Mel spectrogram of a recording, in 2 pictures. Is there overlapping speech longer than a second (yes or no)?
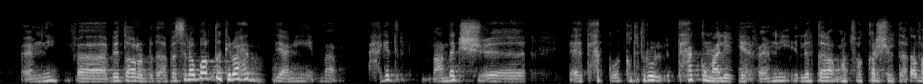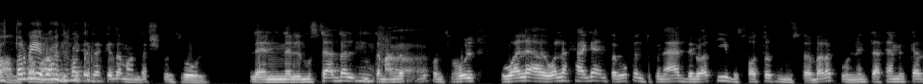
yes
